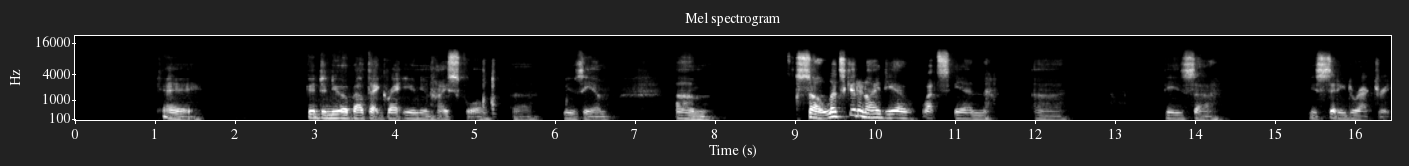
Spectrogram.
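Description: An elderly man speaks calmly through a microphone on an online call.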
